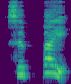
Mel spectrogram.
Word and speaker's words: すっぱい: And you need 4 beats to pronounce this word. すっぱい、すっぱい、すっぱい. すっぱい means sour in Japanese.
